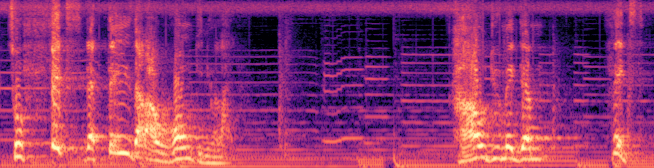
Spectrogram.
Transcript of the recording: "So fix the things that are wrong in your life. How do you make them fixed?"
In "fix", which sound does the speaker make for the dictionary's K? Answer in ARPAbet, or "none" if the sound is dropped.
K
